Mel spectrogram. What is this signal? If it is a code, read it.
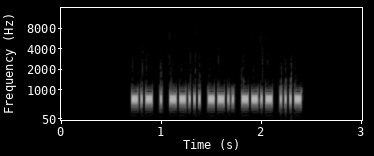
Morse code, heard as a keyed tone, about 51 wpm, 700 Hz. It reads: KE7ZQV
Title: USA Call Signs - 3x Character Spacing - 50wpm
